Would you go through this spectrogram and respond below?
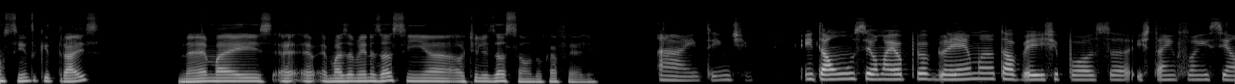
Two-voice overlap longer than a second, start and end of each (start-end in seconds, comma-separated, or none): none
